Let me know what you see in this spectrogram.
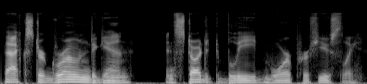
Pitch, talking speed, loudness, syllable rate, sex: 90 Hz, 145 wpm, -21 LUFS, 4.9 syllables/s, male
